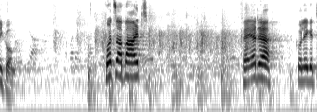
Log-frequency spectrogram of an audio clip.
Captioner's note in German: Beifall CDU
